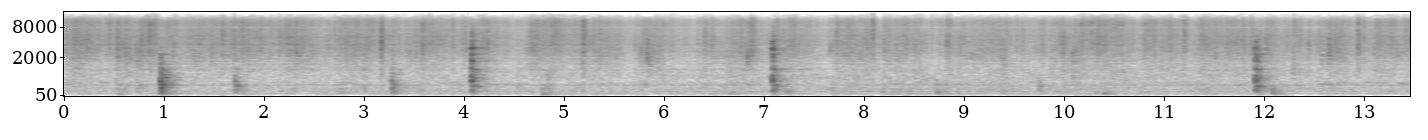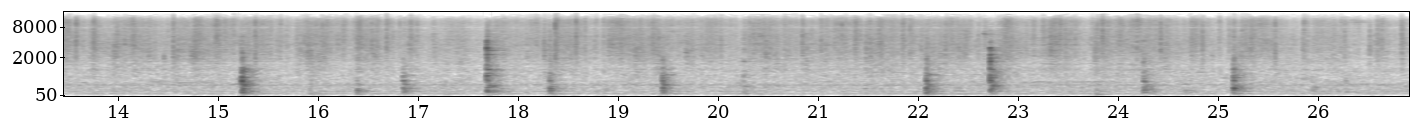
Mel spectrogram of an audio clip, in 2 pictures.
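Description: Wooden spoon stirring grated coconut, dried red chillies and whole spices as they roast in a pan: a steady light hiss of the roasting mix, broken by sharp knocks of the spoon against the pan every few seconds. The mix is being roasted until lightly golden.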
